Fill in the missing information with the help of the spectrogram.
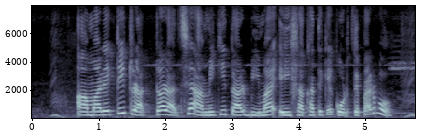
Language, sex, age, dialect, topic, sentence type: Bengali, female, 18-24, Northern/Varendri, banking, question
